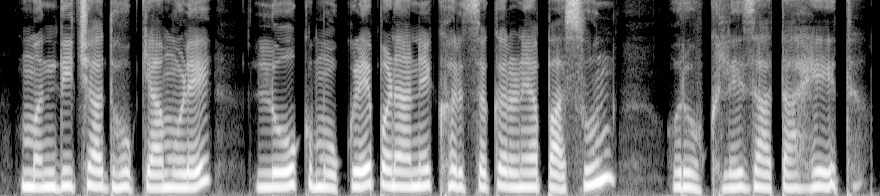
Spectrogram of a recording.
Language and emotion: Marathi, fearful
